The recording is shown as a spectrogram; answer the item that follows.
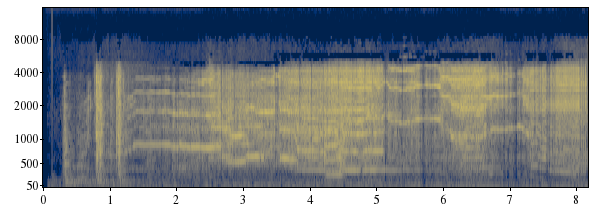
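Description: Old-time radio opening: organ music starting with two sharp stabs, then sustained shifting notes, with the long creak of the show's signature creaking-door sound effect. The sound is thin and muffled, like a 1940s broadcast recording.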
